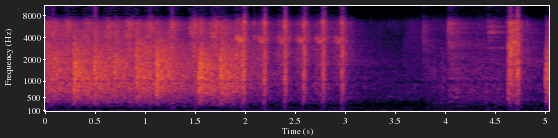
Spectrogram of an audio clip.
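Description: Airsoft replicas firing: sharp snapping shots, at times in quick runs, over a steady hiss. The hiss drops away about three seconds in, leaving a few more shots near the end.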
